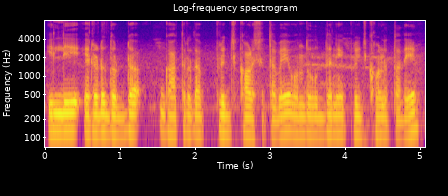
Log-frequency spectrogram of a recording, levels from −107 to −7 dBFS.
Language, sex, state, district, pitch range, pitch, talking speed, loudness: Kannada, male, Karnataka, Koppal, 115-125 Hz, 115 Hz, 120 wpm, -17 LUFS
